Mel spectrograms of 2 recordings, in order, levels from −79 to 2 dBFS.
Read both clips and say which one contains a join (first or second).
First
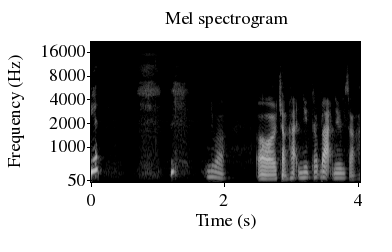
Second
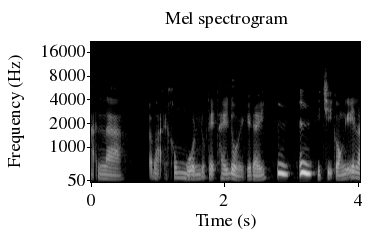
second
